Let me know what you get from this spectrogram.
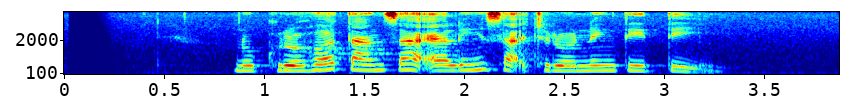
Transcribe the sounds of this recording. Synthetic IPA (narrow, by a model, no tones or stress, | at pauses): nuɡ̥ɾoɦɔt̪ansahʔelɪŋsa̰ʔd̥ʒ̥ɾonɪŋt̪it̪i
